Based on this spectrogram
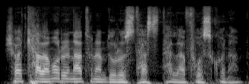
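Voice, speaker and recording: A man's voice: fairly low pitch, bright, forceful tone, no echo. A man preaching a sermon as pastor, impassioned and emphatic, repeating phrases and often restarting words.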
